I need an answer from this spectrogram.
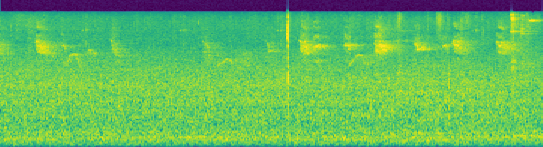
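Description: Small birds chirping again and again over steady background noise, with one sharp click about four seconds in.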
